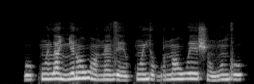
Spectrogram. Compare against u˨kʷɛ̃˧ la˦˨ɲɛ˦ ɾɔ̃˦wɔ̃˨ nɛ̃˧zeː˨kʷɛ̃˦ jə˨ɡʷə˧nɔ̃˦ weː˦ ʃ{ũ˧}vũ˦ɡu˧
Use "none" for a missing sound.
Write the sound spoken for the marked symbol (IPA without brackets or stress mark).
ũ˨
